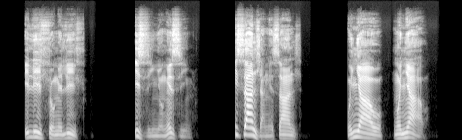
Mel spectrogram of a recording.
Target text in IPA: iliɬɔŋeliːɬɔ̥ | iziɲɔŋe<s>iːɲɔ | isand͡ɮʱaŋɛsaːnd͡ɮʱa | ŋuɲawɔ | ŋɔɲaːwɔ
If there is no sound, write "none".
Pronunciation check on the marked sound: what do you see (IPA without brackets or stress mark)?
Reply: z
